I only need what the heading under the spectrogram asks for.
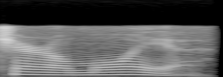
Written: cherimoya

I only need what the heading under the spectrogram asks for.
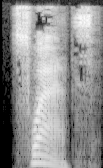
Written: swats

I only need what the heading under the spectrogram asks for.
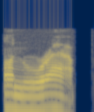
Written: unwrap

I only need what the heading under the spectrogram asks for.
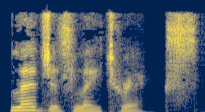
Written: legislatrix

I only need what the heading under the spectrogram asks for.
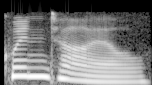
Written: quintile

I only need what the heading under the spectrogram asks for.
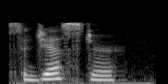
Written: suggestor

